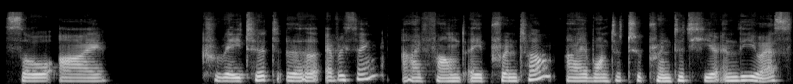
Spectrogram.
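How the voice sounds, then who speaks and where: A woman's voice: low voice, darkish tone. A middle-aged woman, a planner designer and online entrepreneur, giving a casual, chatty product walkthrough to her camera, often using "you know" as a filler.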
